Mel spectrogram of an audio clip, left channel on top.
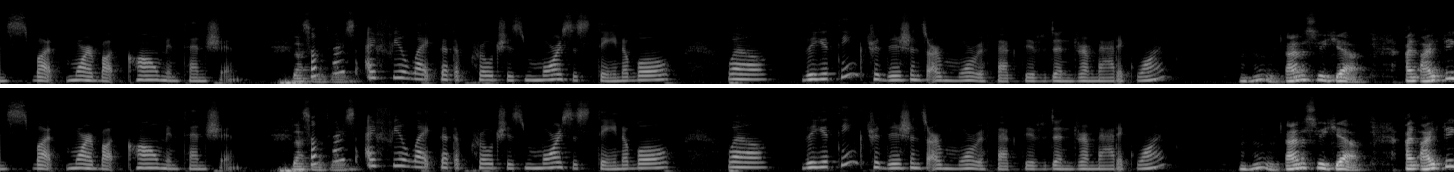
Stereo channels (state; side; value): normal; both; correlation 0.71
